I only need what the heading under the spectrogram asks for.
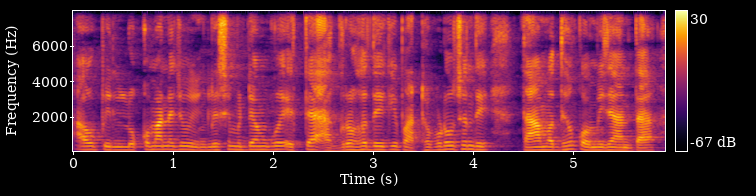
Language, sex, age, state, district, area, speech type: Odia, female, 60+, Odisha, Khordha, rural, spontaneous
